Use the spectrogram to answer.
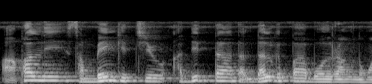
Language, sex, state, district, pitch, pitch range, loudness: Garo, male, Meghalaya, West Garo Hills, 160 Hz, 135-175 Hz, -18 LUFS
